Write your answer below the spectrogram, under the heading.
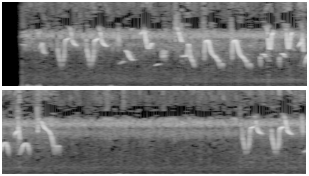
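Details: Indigo bunting singing a series of sharp paired downslurred notes, high and bright, for about three seconds, then a short fragment; a steady high insect drone runs throughout.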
